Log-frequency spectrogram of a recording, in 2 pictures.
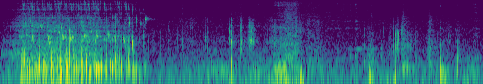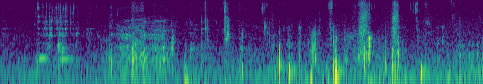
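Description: A taster slurping a sip of red wine, drawing air through it in a noisy rush about a second and a half long at the start, with a shorter slurp a couple of seconds later. Then quiet mouth sounds of the wine being chewed and swished, with many small clicks and smacks.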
